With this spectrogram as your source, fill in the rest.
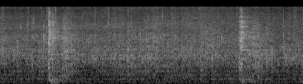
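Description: Canned corned beef hash fries steadily in a cast iron pan, a continuous close sizzle broken by two brief louder scraping stirs.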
